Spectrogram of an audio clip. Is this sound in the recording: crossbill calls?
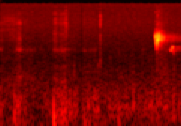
yes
